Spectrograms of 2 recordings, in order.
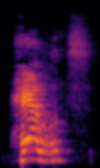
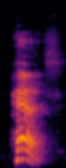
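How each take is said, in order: First: It is tense and pressed in the throat. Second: It is relaxed and placed low without throat tension. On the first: The speaker calls it wrong. "it's very busy" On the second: The speaker calls it right. "Now it's down here"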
